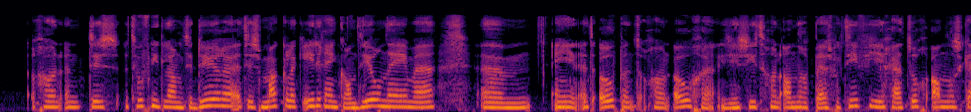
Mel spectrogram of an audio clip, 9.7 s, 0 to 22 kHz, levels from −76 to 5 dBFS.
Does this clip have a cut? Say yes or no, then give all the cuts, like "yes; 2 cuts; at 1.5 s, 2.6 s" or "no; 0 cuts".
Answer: no; 0 cuts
